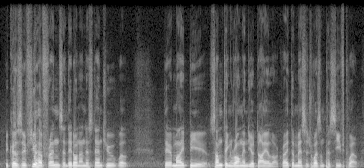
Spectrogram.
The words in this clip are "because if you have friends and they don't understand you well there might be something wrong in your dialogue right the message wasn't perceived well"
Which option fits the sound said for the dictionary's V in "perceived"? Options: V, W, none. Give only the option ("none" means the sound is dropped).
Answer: V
